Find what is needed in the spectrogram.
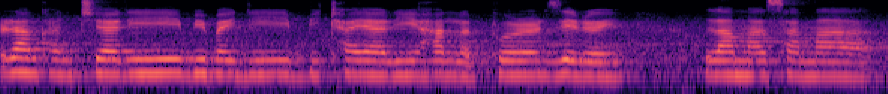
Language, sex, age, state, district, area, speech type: Bodo, female, 18-30, Assam, Chirang, urban, spontaneous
